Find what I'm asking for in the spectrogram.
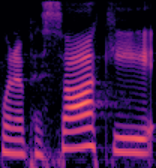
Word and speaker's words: Winnipesaukee: but Lake Winnipesaukee is also very familiar.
